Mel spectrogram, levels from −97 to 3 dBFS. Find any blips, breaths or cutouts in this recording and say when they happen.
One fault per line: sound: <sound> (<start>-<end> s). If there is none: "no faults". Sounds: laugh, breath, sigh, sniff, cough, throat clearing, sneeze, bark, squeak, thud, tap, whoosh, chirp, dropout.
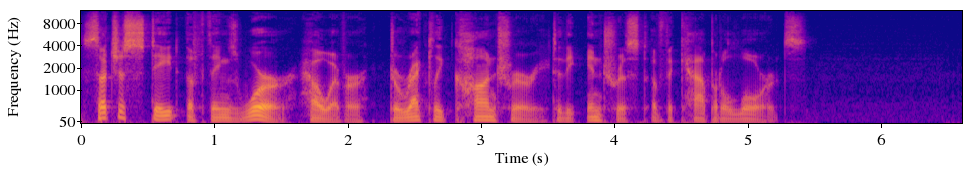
no faults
